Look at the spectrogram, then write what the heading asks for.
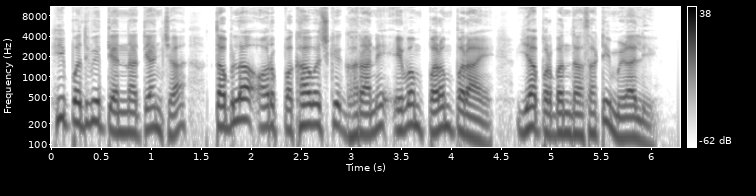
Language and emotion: Marathi, neutral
